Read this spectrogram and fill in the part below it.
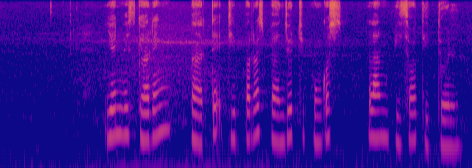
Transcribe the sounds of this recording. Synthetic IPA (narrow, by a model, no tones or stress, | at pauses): jɛnwɪsɡ̥a̤ɾɪŋb̥at̪ɪ̰ʔd̪̥i̤pəɾʊsb̥a̤ɲd͡ʒʊrd̪̥i̤puŋkʊs | lanb̥i̤sɔd̪̥i̤d̪̥ɔ̤l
